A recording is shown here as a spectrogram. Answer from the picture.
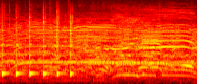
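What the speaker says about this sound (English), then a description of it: "the local crowd going nuts for the bottles" Local spectators at a mixed ultimate frisbee semi-final between USA and Canada cheer and shout as a steady crowd roar, with a few sharp whistle-like bursts early on over the continuous din.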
